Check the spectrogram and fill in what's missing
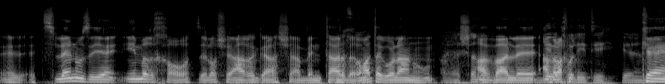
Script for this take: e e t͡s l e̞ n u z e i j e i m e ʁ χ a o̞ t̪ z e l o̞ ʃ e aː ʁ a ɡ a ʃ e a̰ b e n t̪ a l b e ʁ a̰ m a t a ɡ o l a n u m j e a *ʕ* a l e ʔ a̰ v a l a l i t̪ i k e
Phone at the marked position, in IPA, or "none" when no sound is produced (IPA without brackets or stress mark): v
